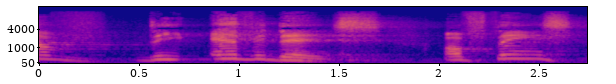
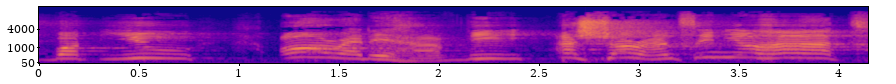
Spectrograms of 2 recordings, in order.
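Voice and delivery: raised, higher preaching voice; impassioned preaching; 6 semitones higher, 6 dB louder than usual. Real, not acted. Preacher telling believers they already have assurance, impassioned. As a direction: drive each point home to the congregation.

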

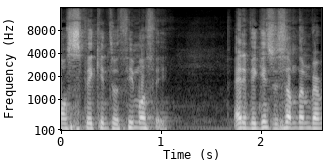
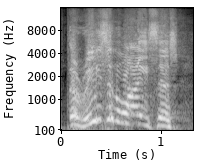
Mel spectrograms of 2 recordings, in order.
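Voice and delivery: loud, high, driving sermon delivery; fervent preaching; 7 semitones higher, 5 dB louder than usual. Acted. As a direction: preach it out to the whole hall, rising. Preacher building to full force.

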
